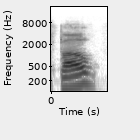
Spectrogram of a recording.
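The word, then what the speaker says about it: Mbow: There's the the M is silent. Oh, it's Marcus Bo. Marcus Bow.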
